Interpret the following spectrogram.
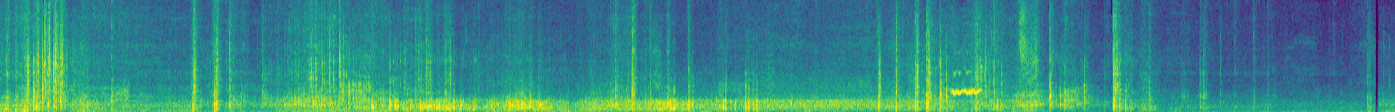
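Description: Skateboard on concrete: sharp clacks of the board at the start, then the wheels rolling steadily for several seconds. A few more sharp clacks come about seven to eight seconds in, after which the rolling gets quieter.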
